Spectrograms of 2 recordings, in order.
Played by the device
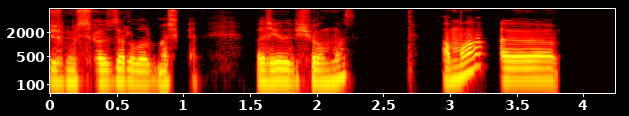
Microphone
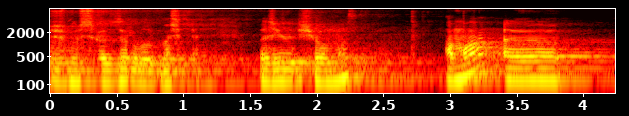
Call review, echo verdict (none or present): present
